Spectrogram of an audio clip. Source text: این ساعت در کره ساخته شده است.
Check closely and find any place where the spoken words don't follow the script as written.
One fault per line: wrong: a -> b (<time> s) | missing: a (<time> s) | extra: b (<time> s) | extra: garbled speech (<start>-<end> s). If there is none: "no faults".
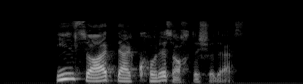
no faults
